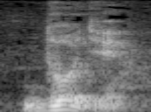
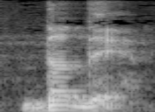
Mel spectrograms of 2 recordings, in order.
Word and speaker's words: Доде: Мы, конечно, привыкли к иному произношению его фамилии и слышали его часто из уст наших соотечественников именно в таком произношении: Альфонс Даде, с твердым «э» на конце. Ну, уж вот так произносится его настоящая фамилия на французском языке, что, впрочем, неудивительно, мы уже не раз отмечали особенности произношения фамилий иностранных авторов их соотечественниками. Вот так и с Альфонсом Доди.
